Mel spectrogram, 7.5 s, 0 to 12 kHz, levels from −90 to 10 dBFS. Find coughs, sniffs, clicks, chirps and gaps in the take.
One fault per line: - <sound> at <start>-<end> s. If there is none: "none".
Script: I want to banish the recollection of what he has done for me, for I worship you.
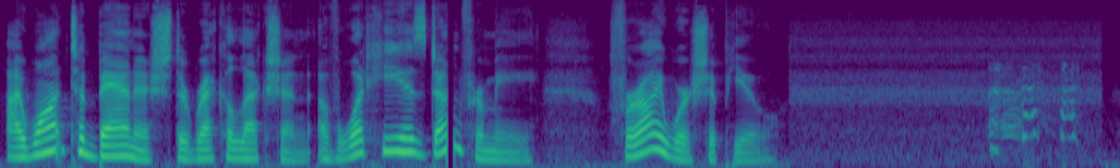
- dropout at 3.0-3.0 s
- laugh at 6.6-7.2 s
